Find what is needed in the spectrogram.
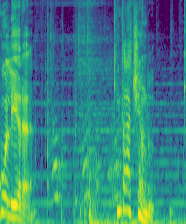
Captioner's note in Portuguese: latidos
